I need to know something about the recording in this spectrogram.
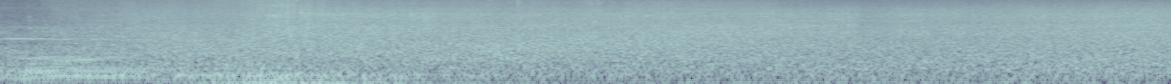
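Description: Ocean waves wash and break steadily on a beach.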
